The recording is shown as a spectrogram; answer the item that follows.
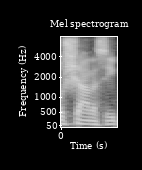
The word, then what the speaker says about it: O'Shaughnessy: O'Shaughnessy, but I know I said it right this time.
